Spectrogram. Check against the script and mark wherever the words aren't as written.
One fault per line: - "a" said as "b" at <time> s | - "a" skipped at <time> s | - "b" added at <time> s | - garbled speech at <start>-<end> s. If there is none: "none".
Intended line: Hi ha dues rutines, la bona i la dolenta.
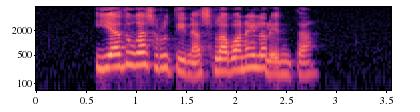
- "la" skipped at 2.2 s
